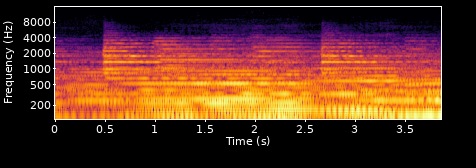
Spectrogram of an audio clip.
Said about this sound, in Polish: Po chwili odezwały się dzwony kościołów, zwiastując, że kościół stoi, że nie zwyciężył go ogień wrażych bomb.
